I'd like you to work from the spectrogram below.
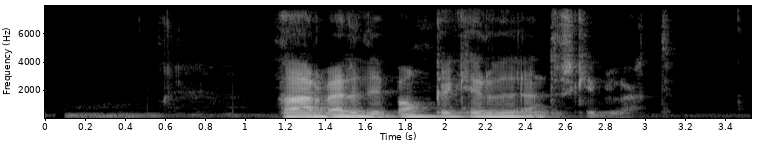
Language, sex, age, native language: Icelandic, male, 30-39, Icelandic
